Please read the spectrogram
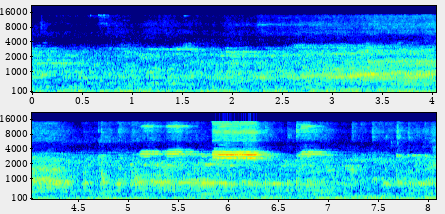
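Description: Outdoor background noise with a steady low rumble like passing traffic, and a brief loud high-pitched sound about six seconds in.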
